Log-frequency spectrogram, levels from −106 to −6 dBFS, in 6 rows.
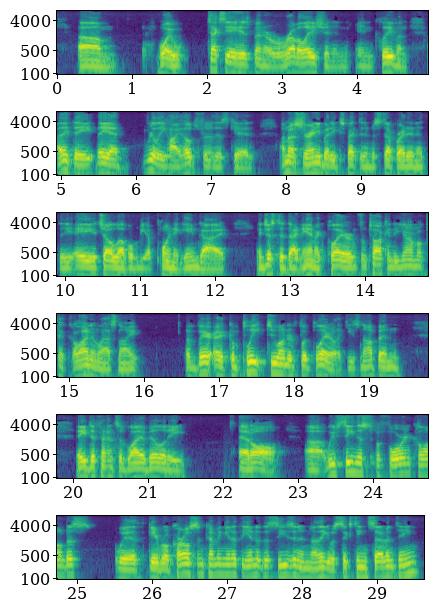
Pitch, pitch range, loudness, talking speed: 105 Hz, 90-125 Hz, -18 LUFS, 195 wpm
